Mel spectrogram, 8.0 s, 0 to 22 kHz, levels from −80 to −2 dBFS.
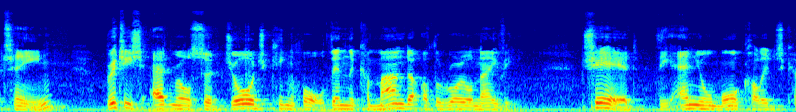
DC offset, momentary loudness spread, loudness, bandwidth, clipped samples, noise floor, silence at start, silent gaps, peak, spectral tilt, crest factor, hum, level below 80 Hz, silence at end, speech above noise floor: under 0.1%; 12 LU; -24 LUFS; 14.5 kHz; under 0.1%; -43 dBFS; 0 s; none; -6 dBFS; -6 dB/octave; 18 dB; none; -44 dBFS; 0 s; 20 dB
